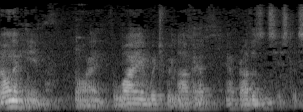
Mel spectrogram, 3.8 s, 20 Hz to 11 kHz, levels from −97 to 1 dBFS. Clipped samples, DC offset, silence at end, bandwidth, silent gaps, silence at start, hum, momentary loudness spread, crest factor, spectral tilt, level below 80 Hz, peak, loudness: under 0.1%; under 0.1%; 0 s; 10 kHz; none; 0 s; none; 13 LU; 18 dB; -5.5 dB/octave; -84 dBFS; -20 dBFS; -39 LUFS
